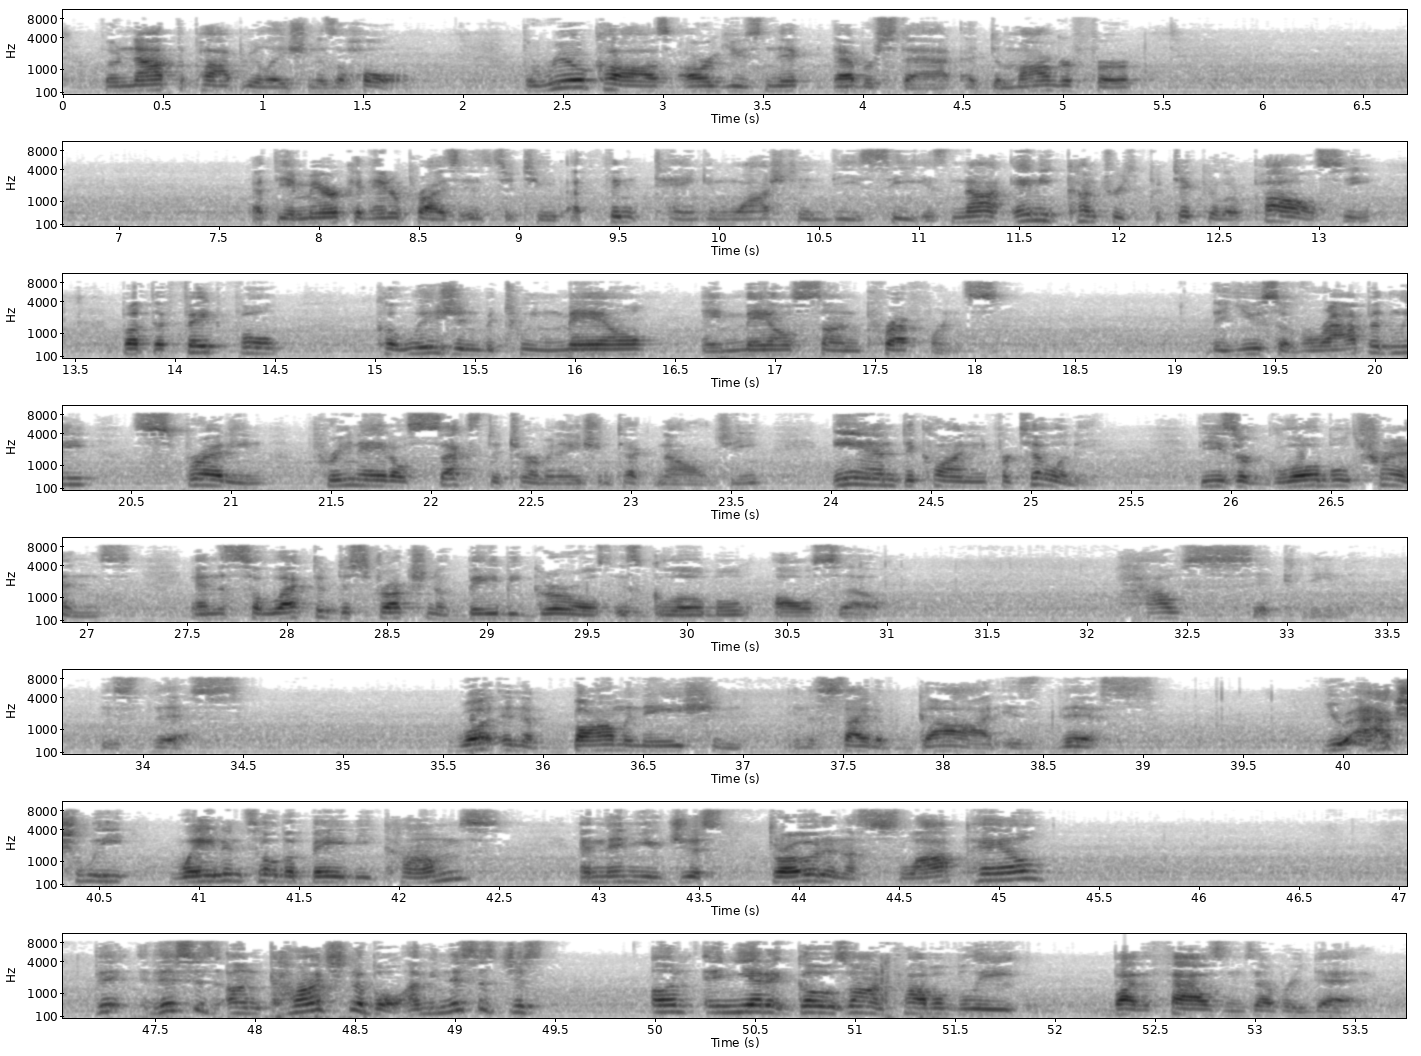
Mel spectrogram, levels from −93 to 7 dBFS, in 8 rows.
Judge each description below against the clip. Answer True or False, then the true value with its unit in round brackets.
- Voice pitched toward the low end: False (170 Hz)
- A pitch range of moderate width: False (6.1 semitones)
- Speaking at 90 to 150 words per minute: True (135 wpm)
